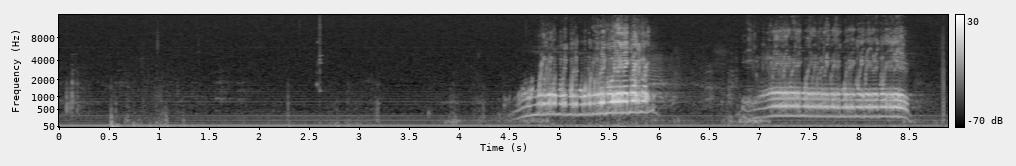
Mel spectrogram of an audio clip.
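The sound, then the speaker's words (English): Forceful gargling demonstrated by a person, two bubbling, rattling bursts of a few seconds each, separated by a short pause after a quiet start. “It's like really forceful gargling. I'll see if I can demonstrate it.”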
